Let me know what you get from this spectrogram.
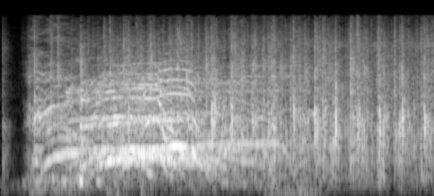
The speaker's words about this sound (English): Don't applaud yet. It's not over.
